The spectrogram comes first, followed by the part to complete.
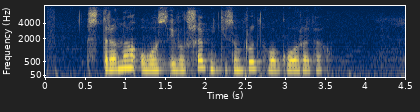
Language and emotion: Russian, neutral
